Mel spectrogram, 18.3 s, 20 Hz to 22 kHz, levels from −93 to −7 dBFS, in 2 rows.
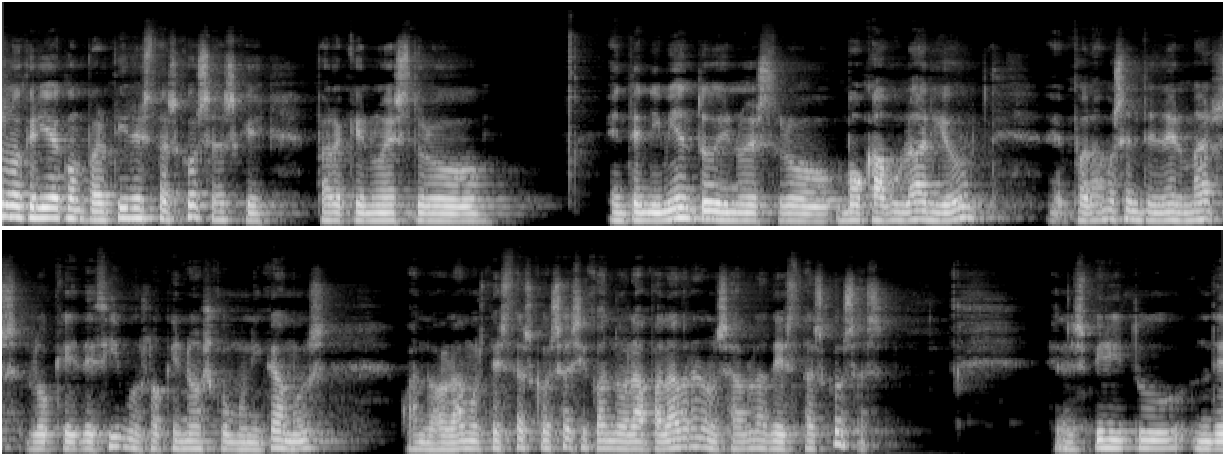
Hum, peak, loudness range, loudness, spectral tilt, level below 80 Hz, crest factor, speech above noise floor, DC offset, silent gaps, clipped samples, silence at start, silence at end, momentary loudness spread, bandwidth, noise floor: none; -6 dBFS; 6 LU; -24 LUFS; -6.5 dB/octave; -70 dBFS; 18 dB; 34 dB; under 0.1%; none; under 0.1%; 0 s; 0 s; 12 LU; 12 kHz; -57 dBFS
